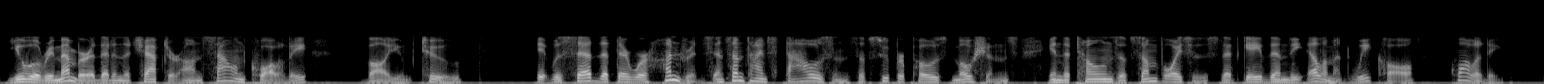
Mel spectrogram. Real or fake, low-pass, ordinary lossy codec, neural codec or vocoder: real; 3.6 kHz; Opus, 64 kbps; none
